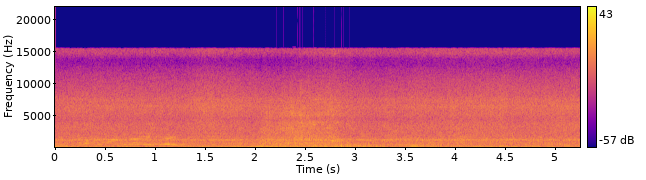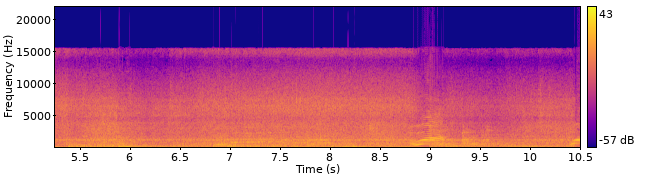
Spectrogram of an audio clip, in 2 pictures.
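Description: Storm seawater washing and sloshing across a ship's deck as waves come aboard: a loud, steady rush of water.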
